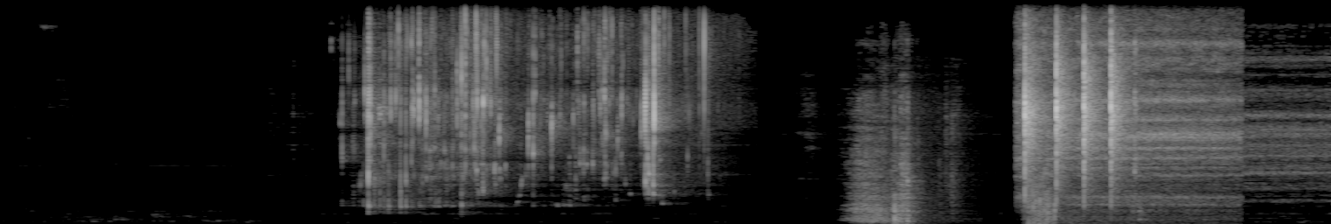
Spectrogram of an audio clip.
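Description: Water poured into a bowl of chicken and sauce, splashing for a couple of seconds. After a brief noise, a gas stove burner ticks several times as it is lit, and the flame hisses steadily.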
